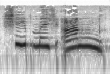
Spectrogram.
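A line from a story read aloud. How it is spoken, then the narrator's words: Calling out. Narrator (German): rief sie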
